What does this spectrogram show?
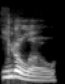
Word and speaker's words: Italo: Jay, it's pronounced Italo. Italo.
